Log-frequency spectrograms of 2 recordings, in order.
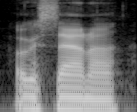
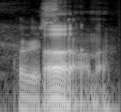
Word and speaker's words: Augustana: Hustana. Augustana. Aristana.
